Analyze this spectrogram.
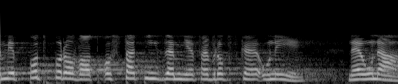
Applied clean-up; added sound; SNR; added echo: none; none; none; none.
